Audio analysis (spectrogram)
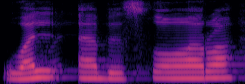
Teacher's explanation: با پر جزم کی علامت تو با کو تھوڑا سا ہلایا جا رہا ہے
